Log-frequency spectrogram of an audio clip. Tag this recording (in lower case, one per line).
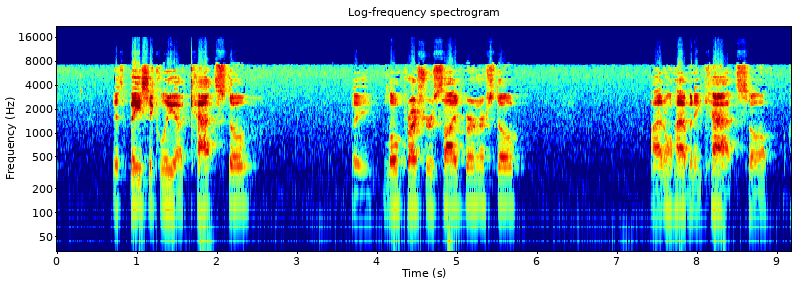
speech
